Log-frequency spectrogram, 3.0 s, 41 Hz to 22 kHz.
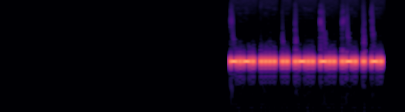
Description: Morse code, heard as a keyed tone, about 70 wpm, 700 Hz. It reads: CHILDREN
